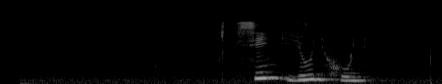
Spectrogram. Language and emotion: Russian, neutral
